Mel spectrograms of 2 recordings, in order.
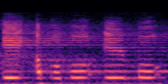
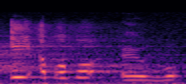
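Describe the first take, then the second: First: Each syllable is articulated clearly and distinctly. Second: The syllables are run together and unclear. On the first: This is how young people of the old days read. "Kalau zaman dulu belajar membaca artikulasinya jelas" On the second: This is how young people nowadays talk. "Anak muda sekarang beda"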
